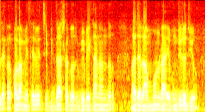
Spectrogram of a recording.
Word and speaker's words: বিবেকানন্দ: কিন্তু আমরা বিবেকানন্দ বাংলায় উচ্চারণ হলেও কিন্তু বিশেষ বিশেষ যারা খ্যাতনামা ব্যক্তি বিশেষ বিশেষ ব্যক্তিবর্গ প্রোনাউন সরি প্রপার নাউন তাদের ক্ষেত্রে কিন্তু ভি দিয়ে শুরু হবে বিবেকানন্দ ঠিক আছে যেরকম বিদ্যালয়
